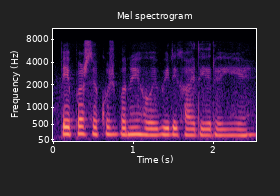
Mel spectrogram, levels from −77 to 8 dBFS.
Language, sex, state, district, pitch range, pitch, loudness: Hindi, female, Arunachal Pradesh, Lower Dibang Valley, 180-205 Hz, 195 Hz, -17 LUFS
